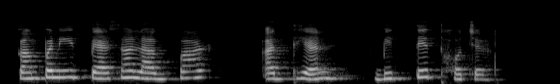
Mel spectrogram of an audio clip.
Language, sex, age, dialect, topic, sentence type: Magahi, female, 18-24, Northeastern/Surjapuri, banking, statement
